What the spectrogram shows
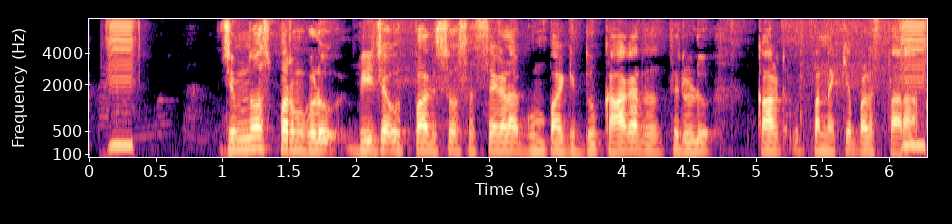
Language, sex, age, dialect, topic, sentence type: Kannada, female, 18-24, Central, agriculture, statement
